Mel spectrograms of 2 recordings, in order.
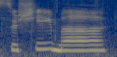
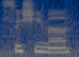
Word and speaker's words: Tsushima: Is the T in Sue supposed to emphasize the S? It's like sushima. I say sushima, though. probably pronounced it slightly wrong. Or it's it's sushima, I think. Uh but yeah, it's like a kind of silent t a little bit, at least for me.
